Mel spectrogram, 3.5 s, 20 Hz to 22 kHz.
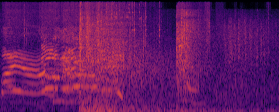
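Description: An explosion in the video game Max Payne 3, a loud, broad blast cutting across a voice, followed by a rumbling tail and a second swell of debris noise.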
